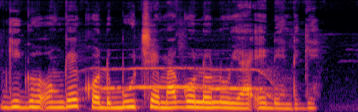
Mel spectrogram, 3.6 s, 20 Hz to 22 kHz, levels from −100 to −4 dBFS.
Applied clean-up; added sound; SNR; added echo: none; Dog; 10 dB; none.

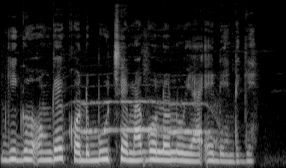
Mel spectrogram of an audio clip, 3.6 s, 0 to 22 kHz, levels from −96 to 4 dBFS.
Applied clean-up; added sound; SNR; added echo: neural mask model RNNoise.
